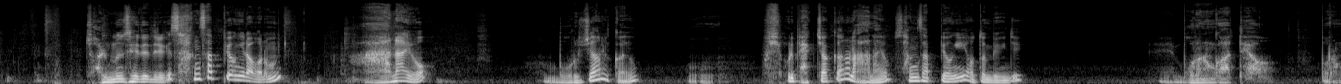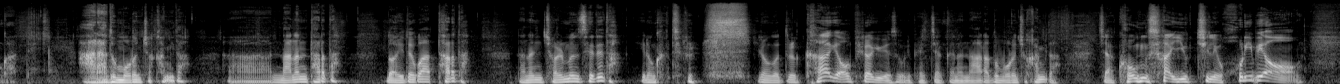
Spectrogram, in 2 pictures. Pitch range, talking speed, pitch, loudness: 95-130 Hz, 280 characters per minute, 105 Hz, -18 LUFS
